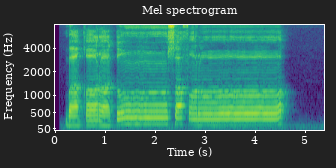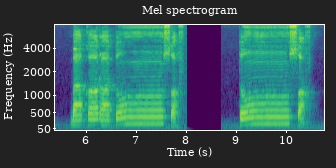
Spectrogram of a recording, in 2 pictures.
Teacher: Ketika sebut tanwin kita sudah merasakan huruf sha. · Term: ikhfa hakiki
